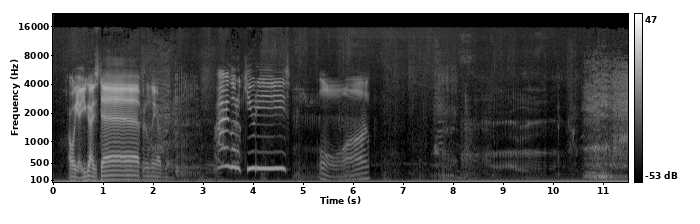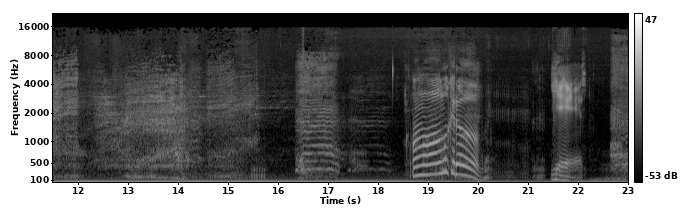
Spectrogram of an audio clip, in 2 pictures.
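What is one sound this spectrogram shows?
A large creature bellows and grunts in loud, rising calls.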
